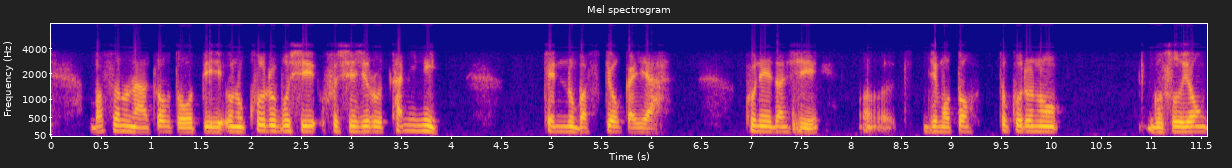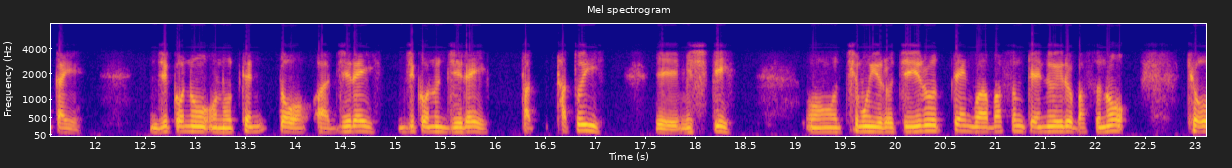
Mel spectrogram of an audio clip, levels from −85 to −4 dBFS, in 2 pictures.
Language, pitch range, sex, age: Japanese, 120-145 Hz, male, 50-69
